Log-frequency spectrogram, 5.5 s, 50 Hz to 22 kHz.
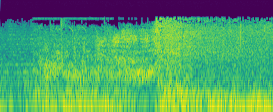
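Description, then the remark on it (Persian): A loud missile strike explosion: a drone fires Hellfire missiles at the car carrying Qasem Soleimani and al-Muhandis, about 100 metres from the airport security-zone exit. It roars as a sustained, crackling blast with deep rumble, surging again about halfway through before slowly fading into a steady, noisy wash. “خودروها که به 100 متری خروجی محوطه امنیتی فرودگاه رسیدند، یکی از پهپادها دو موشک به سوی خودروی حامل سلیمانی و المهندس شلیک کرد.”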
